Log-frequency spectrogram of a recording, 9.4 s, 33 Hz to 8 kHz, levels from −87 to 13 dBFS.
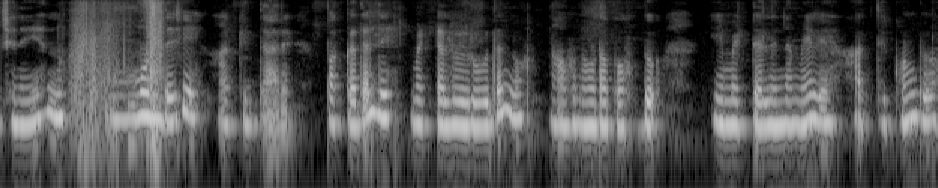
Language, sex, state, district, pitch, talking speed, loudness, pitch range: Kannada, female, Karnataka, Gulbarga, 225 Hz, 75 wpm, -19 LUFS, 210-250 Hz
